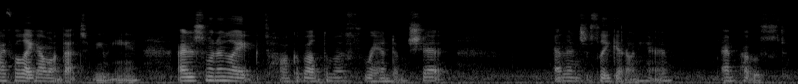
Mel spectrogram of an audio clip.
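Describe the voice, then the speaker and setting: Recorded with audible room echo, a woman talks at a moderate pace with long, frequent pauses. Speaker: vlogger. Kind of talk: casual vlog monologue. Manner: casual, rambling with many fillers.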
